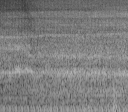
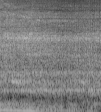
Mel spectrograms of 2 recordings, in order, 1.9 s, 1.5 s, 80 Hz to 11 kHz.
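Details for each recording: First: Mitsubishi Triton GLS 4D56 diesel at idle, recorded at the engine bay: steady high whine around 1.3 kHz, resembling a turbo but not one; failing alternator pulley one-way clutch bearing. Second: Mitsubishi Triton GLS 4D56 diesel after replacing the alternator with a solid-pulley unit: even run with only a faint high turbo hiss, the metallic bearing-like grinding from the faulty old alternator pulley gone; normal running.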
